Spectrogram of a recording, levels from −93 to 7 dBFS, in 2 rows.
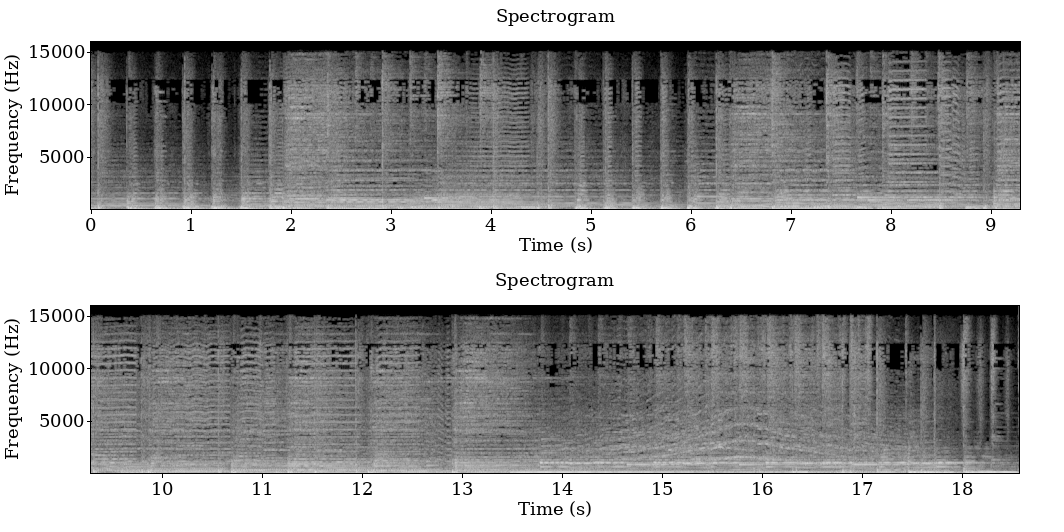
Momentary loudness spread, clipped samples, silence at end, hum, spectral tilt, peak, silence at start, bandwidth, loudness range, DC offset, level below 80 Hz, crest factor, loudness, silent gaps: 5 LU; under 0.1%; 0 s; none; -5 dB/octave; -2 dBFS; 0 s; 16 kHz; 3 LU; under 0.1%; -28 dBFS; 14 dB; -16 LUFS; none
